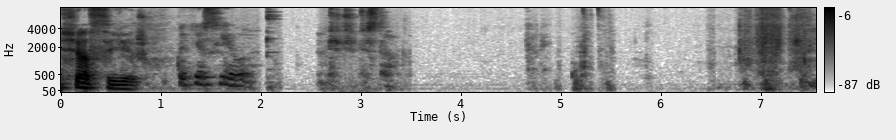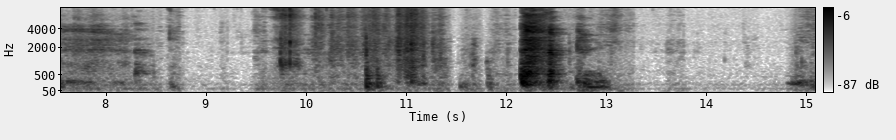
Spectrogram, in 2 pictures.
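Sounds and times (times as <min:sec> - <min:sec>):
man chewing food: 0:09.5 - 0:10.6.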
